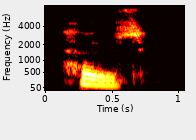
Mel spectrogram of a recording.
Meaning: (noun) 1. A flexible tube conveying water or other fluid 2. A stocking-like garment worn on the legs; pantyhose, women's tights 3. Close-fitting trousers or breeches, reaching to the knee
- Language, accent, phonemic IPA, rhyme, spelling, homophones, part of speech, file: English, Southern England, /həʊz/, -əʊz, hose, hoes, noun / verb, LL-Q1860 (eng)-hose.wav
